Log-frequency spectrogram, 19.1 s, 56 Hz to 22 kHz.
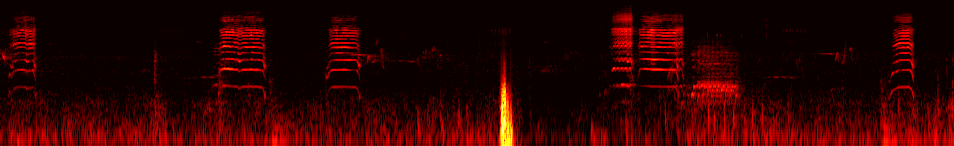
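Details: Kid goats from Yoshigake farm's lower pasture visiting the upper pasture in Japan, 15 May 2024, uneasy in a new place; repeated trembling bleats spaced a few seconds apart, one sharp knock midway, otherwise quiet surroundings.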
